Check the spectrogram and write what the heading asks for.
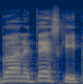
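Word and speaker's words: Bernardeschi: Bernadeschi. – No, but Bernadeschi. Basically, anytime you see a C and an H in Italian, just imagine it's a K. That's basically what it is.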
